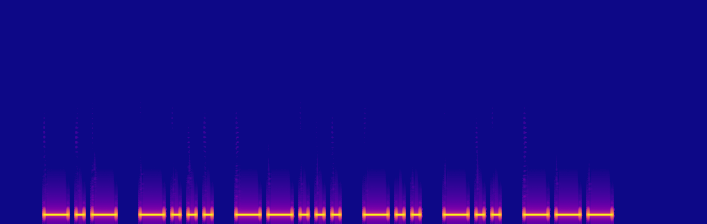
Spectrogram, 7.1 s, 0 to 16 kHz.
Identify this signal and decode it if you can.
Morse code, heard as a keyed tone, about 16 wpm, 700 Hz. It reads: KB7DDO
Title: USA Call Signs - 6 Characters - Repeated 2x - 15wpm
